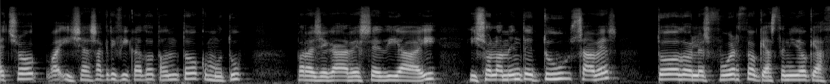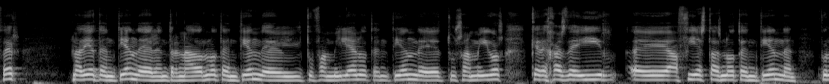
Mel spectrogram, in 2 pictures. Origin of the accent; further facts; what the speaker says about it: Community of Madrid, Spain; sí que me he criado en un barrio muy conflictivo. Yo inicialmente en mi adolescencia yo me crié en Pan Bendito y ahí pues había más de un conflicto.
